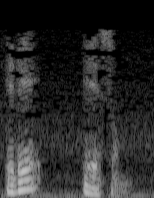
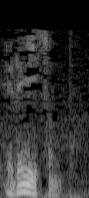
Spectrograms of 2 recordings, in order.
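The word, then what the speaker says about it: エ レ エ ーソ ン (ἐλέησον): で、これをギリシャ語で言えば、キュリエ、エレエーソン、メ。メっていうのは英語のミーですね。キュリエ、主よ。エレエーソン。これは、エレエーソン、アオリスト命令という文法的な用語でありますけれども、命令形なんですね。主よ、私を憐れんでくださいと。でこれが、まあ、ちょっと発音がしやすいように変えられて、キーリエ・エレイソンというようになってですね、ミサ曲に、あるいはミサ曲にですね、ずっと今日まで取り入れられて、非常に有名になったことはですね、主よ、憐れんでくださいと。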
